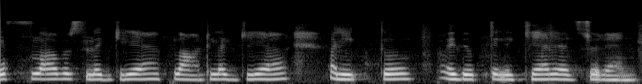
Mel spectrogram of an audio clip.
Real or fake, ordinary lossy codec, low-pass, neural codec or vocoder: fake; none; none; codec, 16 kHz, 0.8 kbps, ZipCodec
